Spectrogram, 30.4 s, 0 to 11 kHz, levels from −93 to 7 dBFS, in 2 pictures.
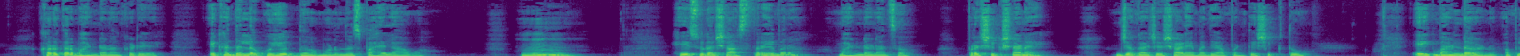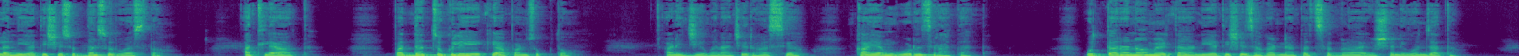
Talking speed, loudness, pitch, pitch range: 105 wpm, -20 LUFS, 175 Hz, 155-195 Hz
